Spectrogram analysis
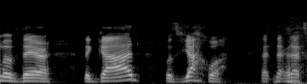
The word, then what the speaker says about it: Yahweh: but I I I think the correct pronunciation would be yahwa even though I want up saying Yahweh myself if you just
